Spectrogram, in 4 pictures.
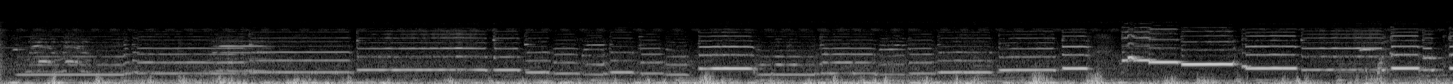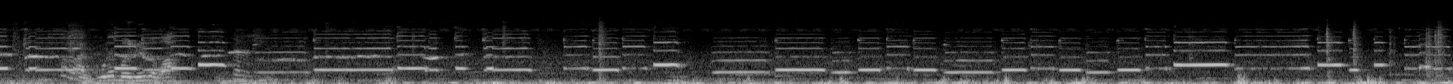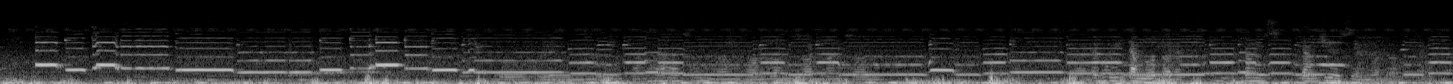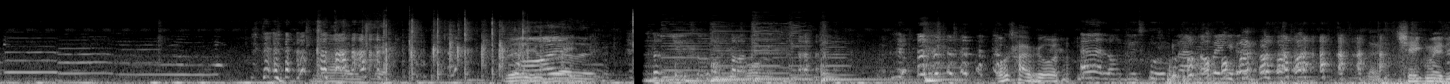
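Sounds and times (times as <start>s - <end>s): wooden flute melody: 0.0s - 57.0s.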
